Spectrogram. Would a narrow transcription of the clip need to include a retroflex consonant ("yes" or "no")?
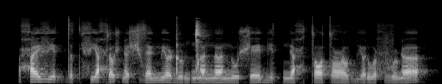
yes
